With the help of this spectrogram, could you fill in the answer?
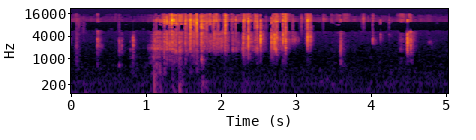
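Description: A sharp metal blade shaves and scrapes the face of a solid, round, mint-green embossed soap bar held in the hand, with the shavings falling onto the table. Repeated strokes make crisp, bright scraping and crackling clicks, densest in a steady burst through the middle, then thinning to short scattered scrapes over quiet background.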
